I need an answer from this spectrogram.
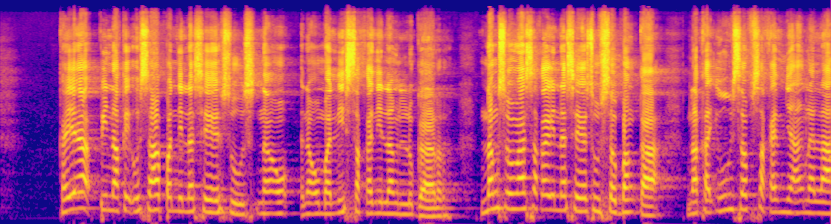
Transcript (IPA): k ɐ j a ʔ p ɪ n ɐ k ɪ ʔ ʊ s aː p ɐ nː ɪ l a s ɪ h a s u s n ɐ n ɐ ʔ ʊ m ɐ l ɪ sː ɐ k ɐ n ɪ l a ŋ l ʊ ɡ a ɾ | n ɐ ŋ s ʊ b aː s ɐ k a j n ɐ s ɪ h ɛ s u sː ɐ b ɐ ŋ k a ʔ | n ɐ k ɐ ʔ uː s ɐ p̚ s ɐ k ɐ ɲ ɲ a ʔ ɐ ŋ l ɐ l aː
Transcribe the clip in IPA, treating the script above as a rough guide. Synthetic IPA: k ɐ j a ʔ p ɪ n ɐ k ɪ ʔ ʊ s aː p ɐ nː ɪ l a s ɪ h ɛ s u s n ɐ n ɐ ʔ ʊ m ɐ l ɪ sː ɐ k ɐ n ɪ l a ŋ l ʊ ɡ a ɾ | n ɐ ŋ s ʊ m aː s ɐ k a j n ɐ s ɪ h ɛ s u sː ɐ b ɐ ŋ k a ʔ | n ɐ k ɐ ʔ uː s ɐ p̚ s ɐ k ɐ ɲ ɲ a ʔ ɐ ŋ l ɐ l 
